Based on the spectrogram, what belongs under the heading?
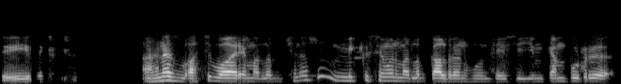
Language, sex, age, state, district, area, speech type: Kashmiri, male, 30-45, Jammu and Kashmir, Anantnag, rural, conversation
